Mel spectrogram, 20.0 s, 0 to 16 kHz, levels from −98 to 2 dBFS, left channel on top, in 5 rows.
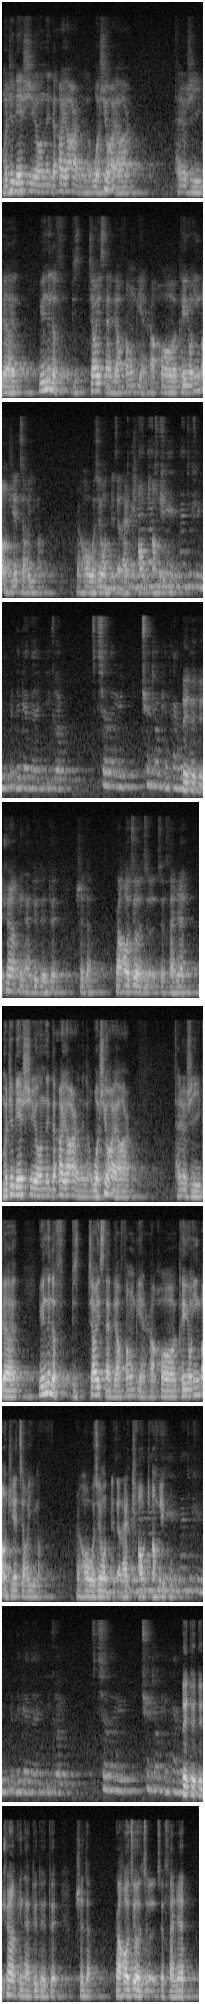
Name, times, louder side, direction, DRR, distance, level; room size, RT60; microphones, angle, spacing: voice 1, 0.0-2.6 3.5-4.4 4.8-8.8 9.5-11.3 15.7-17.2 17.6-17.9 18.3-19.7, right 5 dB, 60° right, 0.3 m, -26 dB
voice 2, 9.9-10.3 10.5-13.3 14.0-14.6 14.9-16.0 18.8-19.1, equal, 25° left, 1.7 m, -39 dB
17.5 x 7.1 x 2.2 m
head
